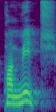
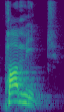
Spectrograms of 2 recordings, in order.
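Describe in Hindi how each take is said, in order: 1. Stress दूसरे syllable पर है। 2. स्ट्रेस पहले सिलेबल पर है। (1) "if we stress the second syllable फॉमिट it becomes a verb" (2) "अगर पी ई आर फ इस पे हम स्ट्रेस देते हैं तो ये नाउन कहलाता है"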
